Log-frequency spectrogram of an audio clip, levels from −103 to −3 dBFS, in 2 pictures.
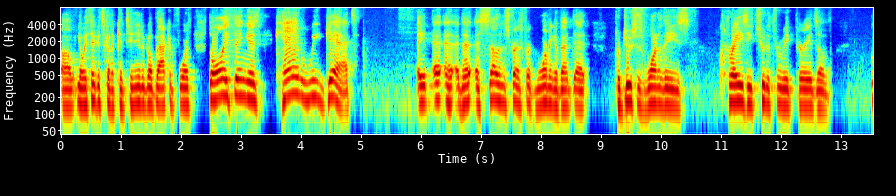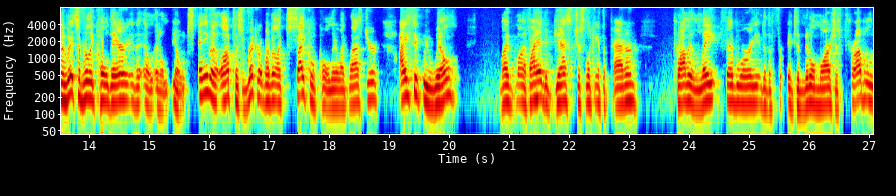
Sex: male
